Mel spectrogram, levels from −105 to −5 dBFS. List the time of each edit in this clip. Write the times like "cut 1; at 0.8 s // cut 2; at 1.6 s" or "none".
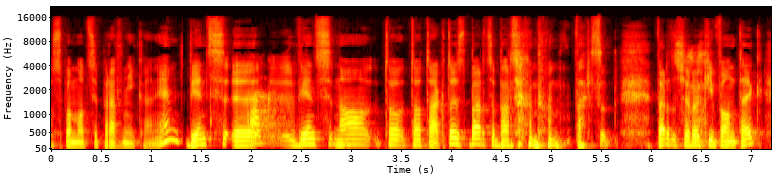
cut 1; at 1.3 s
